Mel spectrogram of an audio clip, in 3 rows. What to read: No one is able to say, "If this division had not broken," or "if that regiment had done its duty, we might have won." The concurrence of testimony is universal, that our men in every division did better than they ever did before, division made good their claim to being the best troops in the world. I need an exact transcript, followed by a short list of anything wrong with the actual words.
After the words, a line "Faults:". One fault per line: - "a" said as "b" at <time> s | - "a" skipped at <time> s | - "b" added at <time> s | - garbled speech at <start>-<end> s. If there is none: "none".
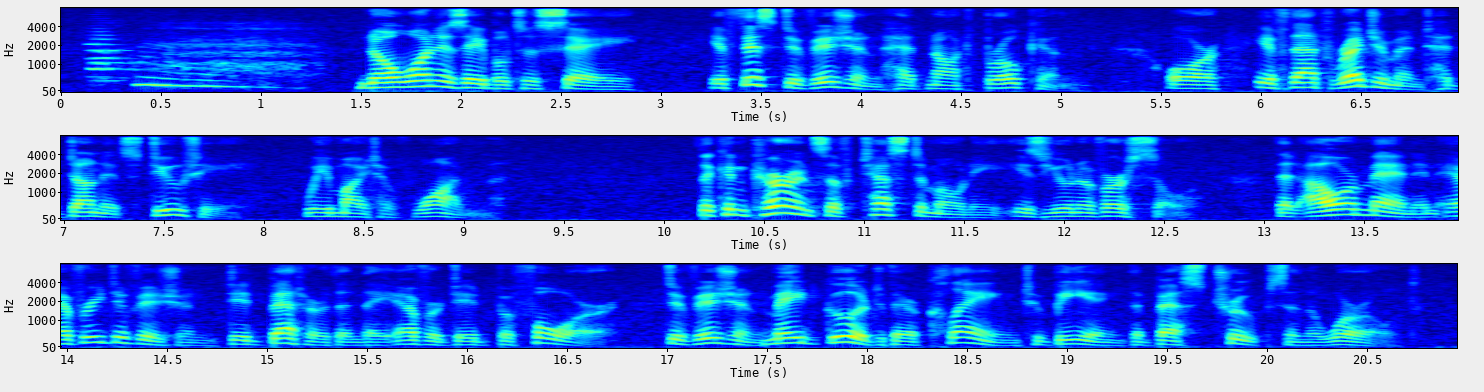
No one is able to say, "If this division had not broken," or "if that regiment had done its duty, we might have won." The concurrence of testimony is universal, that our men in every division did better than they ever did before, division made good their claim to being the best troops in the world.
Faults:
none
